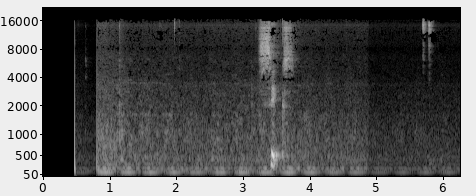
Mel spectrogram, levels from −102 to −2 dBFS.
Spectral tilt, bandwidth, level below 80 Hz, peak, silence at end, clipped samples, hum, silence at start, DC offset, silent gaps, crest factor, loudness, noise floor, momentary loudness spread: -2 dB/octave; 16.5 kHz; -78 dBFS; -12 dBFS; 0.4 s; under 0.1%; none; 0.8 s; under 0.1%; none; 26 dB; -28 LUFS; -66 dBFS; 29 LU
